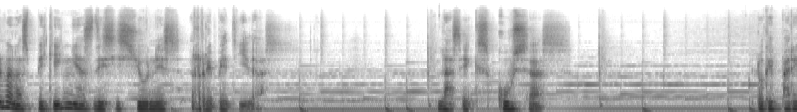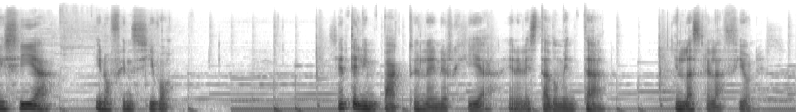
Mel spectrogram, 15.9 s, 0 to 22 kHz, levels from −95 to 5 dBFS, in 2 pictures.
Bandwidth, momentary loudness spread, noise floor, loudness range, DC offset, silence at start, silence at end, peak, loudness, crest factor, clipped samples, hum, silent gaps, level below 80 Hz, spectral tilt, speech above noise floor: 14 kHz; 23 LU; -46 dBFS; 4 LU; under 0.1%; 0 s; 0 s; -6 dBFS; -23 LUFS; 18 dB; under 0.1%; none; none; -50 dBFS; -6.5 dB/octave; 24 dB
